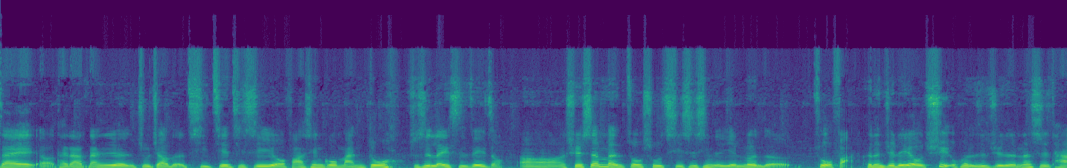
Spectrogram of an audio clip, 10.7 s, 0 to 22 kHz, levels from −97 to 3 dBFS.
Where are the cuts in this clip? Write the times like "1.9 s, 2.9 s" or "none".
5.1 s, 8.6 s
